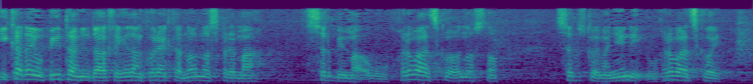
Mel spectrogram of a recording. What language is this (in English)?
Croatian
